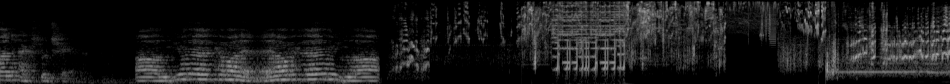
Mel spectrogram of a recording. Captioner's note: rewind noises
